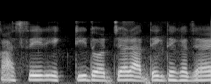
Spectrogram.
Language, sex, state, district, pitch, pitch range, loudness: Bengali, female, West Bengal, Cooch Behar, 195 Hz, 195-205 Hz, -12 LUFS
